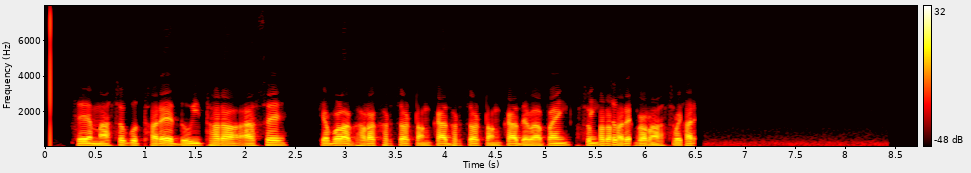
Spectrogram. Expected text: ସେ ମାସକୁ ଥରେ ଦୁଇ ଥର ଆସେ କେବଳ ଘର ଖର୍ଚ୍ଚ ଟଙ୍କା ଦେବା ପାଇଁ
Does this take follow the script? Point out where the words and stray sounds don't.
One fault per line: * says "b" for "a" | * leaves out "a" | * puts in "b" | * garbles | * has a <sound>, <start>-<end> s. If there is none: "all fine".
* puts in "ଖର୍ଚ୍ଚ ଟଙ୍କା"
* garbles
